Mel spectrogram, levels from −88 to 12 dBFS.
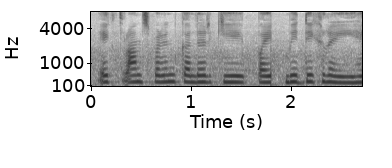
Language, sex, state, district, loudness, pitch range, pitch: Hindi, female, Arunachal Pradesh, Lower Dibang Valley, -14 LUFS, 245-260 Hz, 255 Hz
